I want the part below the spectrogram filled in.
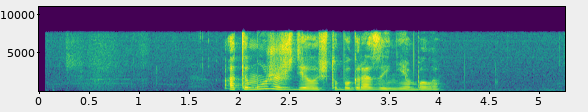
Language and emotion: Russian, neutral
